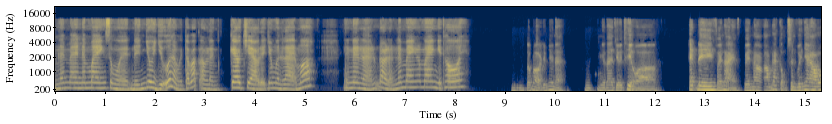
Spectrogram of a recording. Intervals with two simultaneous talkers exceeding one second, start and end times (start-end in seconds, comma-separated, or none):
none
